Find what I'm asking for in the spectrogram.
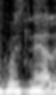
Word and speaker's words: Withnail: Yes, um, and there's some confusion at which should address this thought about how the character of Withnail is pronounced. Because uh, when the film is referred to by its director and its publicity and so forth, it is Withnail.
